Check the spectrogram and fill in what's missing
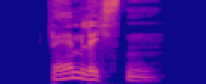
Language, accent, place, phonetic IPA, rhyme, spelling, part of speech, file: German, Germany, Berlin, [ˈdɛːmlɪçstn̩], -ɛːmlɪçstn̩, dämlichsten, adjective, De-dämlichsten.ogg
- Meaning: 1. superlative degree of dämlich 2. inflection of dämlich: strong genitive masculine/neuter singular superlative degree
